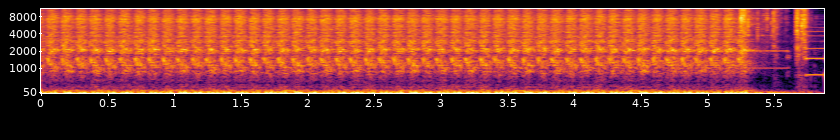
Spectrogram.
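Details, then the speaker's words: Ford 6.0 Powerstroke diesel truck, crank-no-start; gauges showed no high-pressure oil, and the owner suspects the recently replaced high-pressure oil pump. Steady, slow, even cranking for several seconds with no firing: cranks but won't start. "trying again might be the high press oil pump again but that just got done so that would be covered under warranty"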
